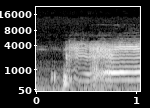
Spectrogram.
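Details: Short sudden high-pitched whining vocal sound, about a second long, not part of speech; a simple vocal tic in a person with Tourette's or chronic tic disorder whose tics have worsened lately.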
